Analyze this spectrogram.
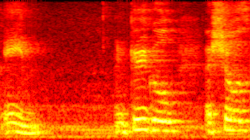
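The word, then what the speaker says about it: Eyam: about the small rural village in Derbyshire called M and Google assures me that the correct pronunciation is M and it's a place that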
